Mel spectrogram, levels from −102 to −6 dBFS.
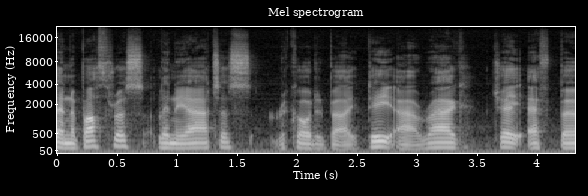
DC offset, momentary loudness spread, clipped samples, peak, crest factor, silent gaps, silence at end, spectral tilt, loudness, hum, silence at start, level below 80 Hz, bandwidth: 0.1%; 7 LU; under 0.1%; -12 dBFS; 20 dB; none; 0 s; -4.5 dB/octave; -31 LUFS; none; 0 s; -62 dBFS; over 20 kHz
